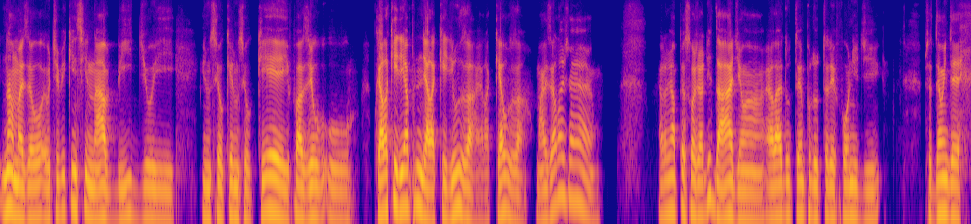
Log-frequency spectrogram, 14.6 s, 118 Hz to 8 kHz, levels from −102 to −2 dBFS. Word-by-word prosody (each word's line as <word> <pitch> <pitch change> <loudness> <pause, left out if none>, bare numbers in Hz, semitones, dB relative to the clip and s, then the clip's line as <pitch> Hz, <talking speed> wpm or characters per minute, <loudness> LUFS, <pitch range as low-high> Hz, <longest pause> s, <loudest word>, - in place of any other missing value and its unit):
não, 155 +2 +5
mas 120 -3 +3
eu 120 +1 +1
eu 115 - -1
tive 135 +5 -5
que 160 +4 -2
ensinar 120 -6 +2
vídeo 115 0 -4
e 110 -1 -5 0.4
e - - -6
não 115 - 0
sei 120 +2 -2
o - - -3
que, 130 +5 -2
não 120 - +1
sei 115 +1 -5
o 105 - -8
quê. 135 +3 +3
E - - -2
fazer 115 +1 +2
o 120 - +1
o 110 -4 -6 0.3
porque - - 0
ela 145 +3 +7
queria 160 -2 +4
aprender, 160 -4 +2
ela 110 -1 +6
queria 125 0 -2
usar, 120 -10 +1
ela 100 +1 -10
quer 115 +6 0
usar. 105 -9 -3
Mas, 110 +2 -5
ela 205 +6 -1
já 195 -1 -4
é 140 - -5 0.9
ela 125 +2 -6
já - - -3
é - - +1
uma 145 - +1
pessoa 145 -2 -1
já 125 0 +2
de 140 - -4
idade, 130 - +3
é - - 0
uma 105 -1 -2
hã, - - -11
ela 120 +1 +4
é - - 0
do 130 0 -4
tempo 130 +1 -3
do 120 -1 -1
telefone 120 +1 -2
de 110 +2 -8 0.7
pra - - -6
você - - -15
ter 135 - -1
uma 140 - +4
ideia, 125 -3 +1
120 Hz, 245 wpm, -22 LUFS, 110-135 Hz, 0.9 s, ela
